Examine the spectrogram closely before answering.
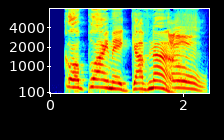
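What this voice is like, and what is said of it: Put-on Cockney accent. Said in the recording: “Imagine being redless in a Cockney accent.”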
